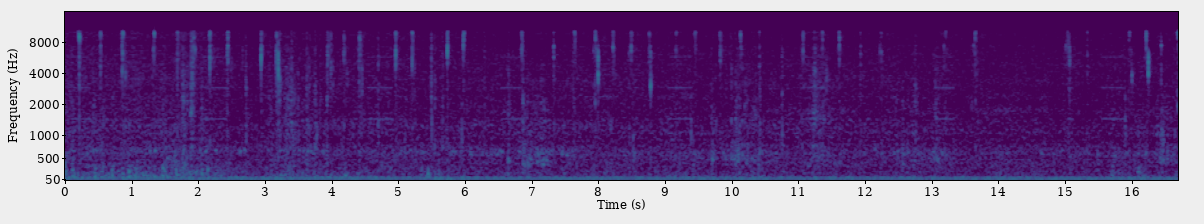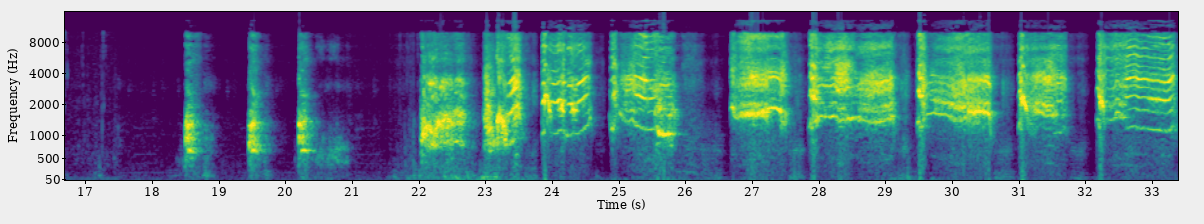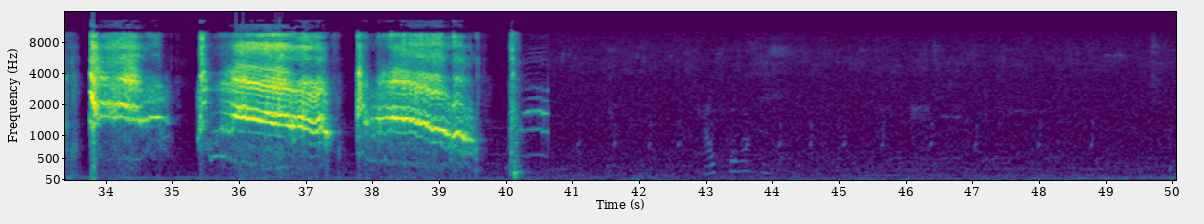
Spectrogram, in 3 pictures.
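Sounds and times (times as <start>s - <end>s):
pet animal wailing: 22.0s - 40.7s.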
